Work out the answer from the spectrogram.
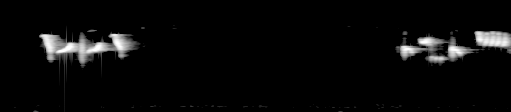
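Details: Two separate song phrases from a blue-and-white flycatcher, divided by about three seconds of silence. Each phrase is a rapid, jumbled mix of high whistles and chips, and the second ends in a quick rattling trill.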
